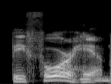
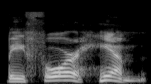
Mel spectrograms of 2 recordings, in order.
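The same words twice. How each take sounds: First: Said in the usual way. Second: Before him stretched very slow; drawn-out emphasis. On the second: Shown as a demonstration. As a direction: draw out before him, savouring it.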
